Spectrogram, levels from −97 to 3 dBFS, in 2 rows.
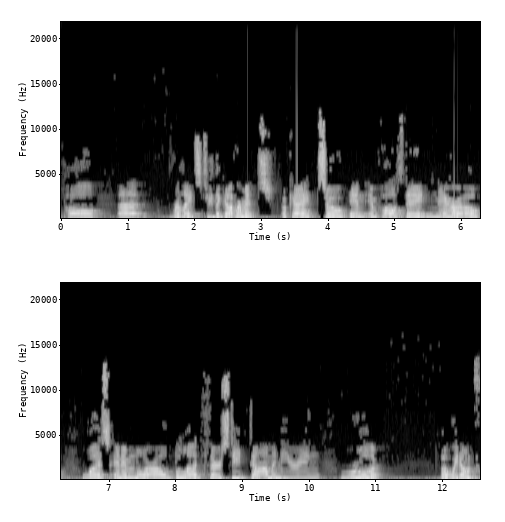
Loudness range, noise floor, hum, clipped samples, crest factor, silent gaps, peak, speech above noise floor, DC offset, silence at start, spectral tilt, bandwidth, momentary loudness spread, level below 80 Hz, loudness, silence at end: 3 LU; -47 dBFS; none; under 0.1%; 16 dB; none; 0 dBFS; 31 dB; under 0.1%; 0.05 s; -3.5 dB/octave; 12.5 kHz; 12 LU; -58 dBFS; -16 LUFS; 0 s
